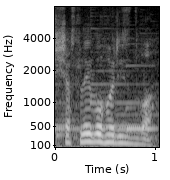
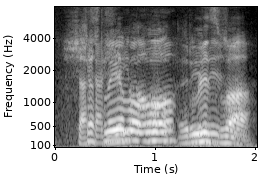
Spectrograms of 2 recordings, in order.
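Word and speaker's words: Щасливого Різдва: Shaslivoho Rizdva. Oh. Wow. Shaslivoho Rizdva.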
